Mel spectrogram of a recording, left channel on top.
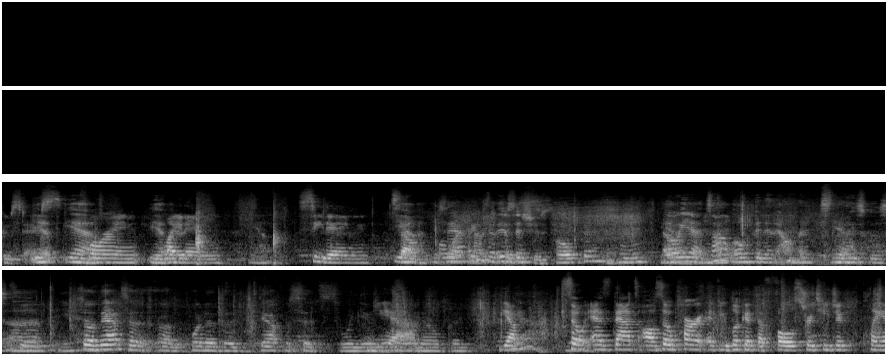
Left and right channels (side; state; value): left; silent; 61 dB below the other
